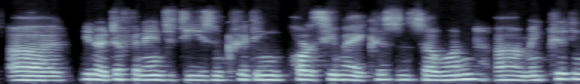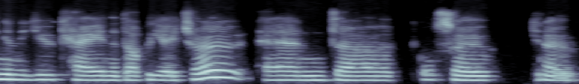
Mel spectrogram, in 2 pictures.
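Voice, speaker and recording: A woman with a South African accent, a patient advocate speaking on a panel from an online call, measured and hesitant with many fillers. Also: on the low side, muffled recording. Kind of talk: panel discussion, joining online. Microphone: video call.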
